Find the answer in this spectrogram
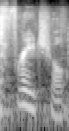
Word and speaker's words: Frachel: It's Frachel. It's Frachel, okay, But so it's a long A.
